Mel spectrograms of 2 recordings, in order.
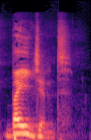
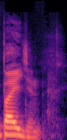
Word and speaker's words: Bagent: but Tyson Bagnett? You tell me, because I've heard it pronounced in several different ways, and I feel like I'm getting it wrong. – Bagent. – Right. Tyson Bagent.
